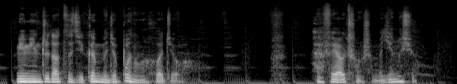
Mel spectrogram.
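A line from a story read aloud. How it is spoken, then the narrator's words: Helpless murmur. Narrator (Chinese): 夏耀阳无奈的看了看他喝空掉的半瓶啤酒，喃喃道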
